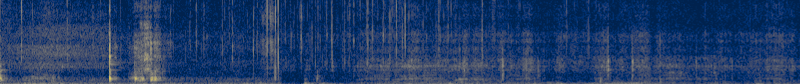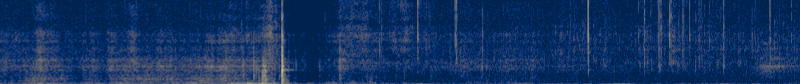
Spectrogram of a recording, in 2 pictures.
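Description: Wind rumbling on the microphone, with knocks from handling gear in a small boat and a sharp knock about five seconds in. After that it turns quieter, with light scattered ticks.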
